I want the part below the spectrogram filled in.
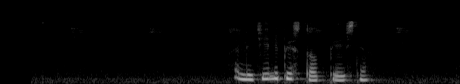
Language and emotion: Russian, neutral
